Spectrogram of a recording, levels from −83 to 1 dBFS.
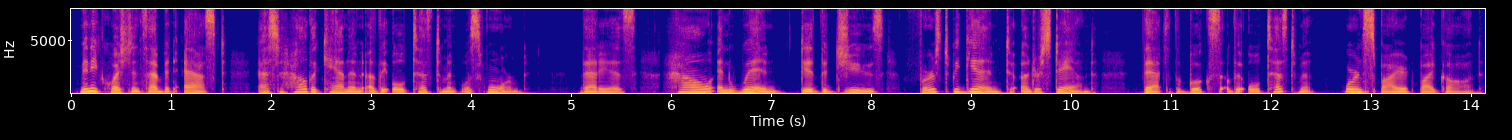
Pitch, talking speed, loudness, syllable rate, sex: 155 Hz, 160 wpm, -20 LUFS, 4.6 syllables/s, female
